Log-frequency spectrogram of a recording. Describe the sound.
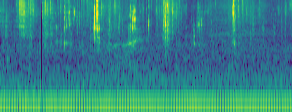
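Quiet, moist chewing of Haribo gummy candies, a continuous soft mastication broken by a few sharper bite clicks, with no talk.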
